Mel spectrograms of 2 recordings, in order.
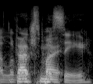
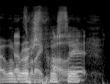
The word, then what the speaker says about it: La Roche-Posay: Oh yeah, La Roche-Posay. – Yeah, La Roche-Posay.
